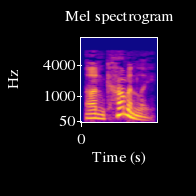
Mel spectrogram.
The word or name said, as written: uncommonly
